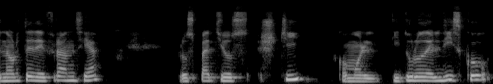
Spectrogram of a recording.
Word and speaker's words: Ch'ti: Exactamente, Ch'ti. Parece un esternudo.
